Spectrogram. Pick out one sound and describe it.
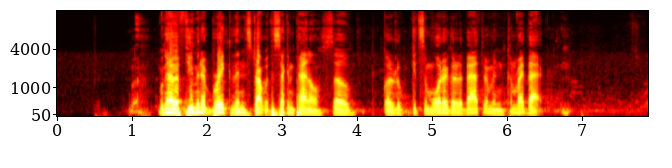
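A man speaks calmly through a microphone and loudspeaker.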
